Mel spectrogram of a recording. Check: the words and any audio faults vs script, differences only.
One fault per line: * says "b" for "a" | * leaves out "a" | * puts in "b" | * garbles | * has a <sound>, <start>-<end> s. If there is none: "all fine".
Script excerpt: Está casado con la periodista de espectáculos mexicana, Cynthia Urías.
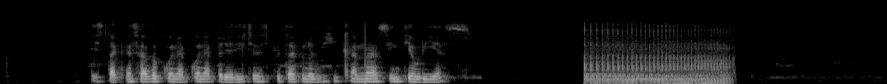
* puts in "con la"
* has a squeak, 5.8-7.4 s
